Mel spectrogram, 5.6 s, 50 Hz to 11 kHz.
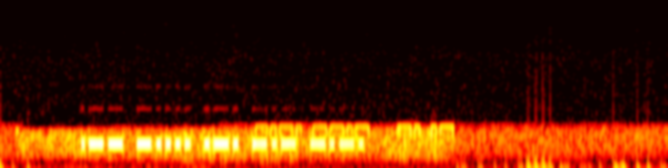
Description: Morse code, heard as a keyed tone, about 30 wpm, 430 Hz. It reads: W6RKC
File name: contests / naqp-cw-k5tr-op-k5pi- -2100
